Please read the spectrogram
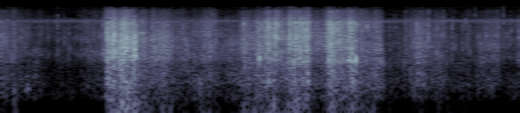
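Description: Plastic bag rustling and crinkling as it is handled, loudest from about a second in for nearly three seconds.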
